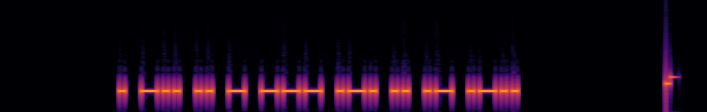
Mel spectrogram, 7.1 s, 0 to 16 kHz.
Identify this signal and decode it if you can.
Morse code, heard as a keyed tone, about 22 wpm, 700 Hz. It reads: EDITORIAL
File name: 9 Letter Words - First 3 Letters Given - 22wpm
